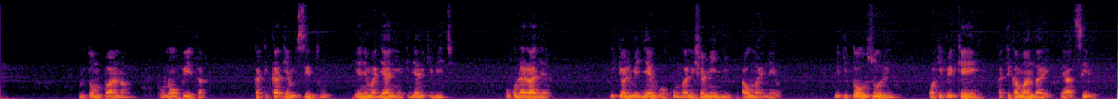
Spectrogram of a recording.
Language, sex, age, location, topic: Swahili, male, 18-24, Dar es Salaam, agriculture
